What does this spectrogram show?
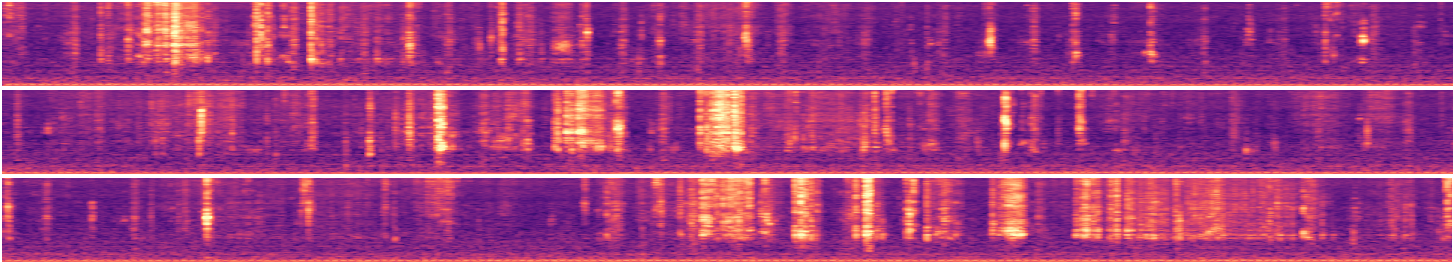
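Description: A person chewing crunchy salad close to the microphone, mouth sounds with scattered small clicks and a few short, louder crunches, grouped about a second in, around the middle and a few seconds before the end.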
